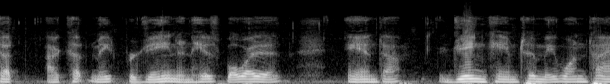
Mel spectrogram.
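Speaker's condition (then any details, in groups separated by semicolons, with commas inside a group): Parkinson's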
